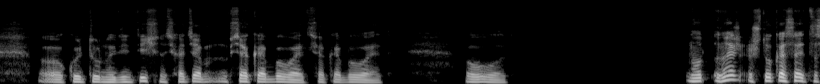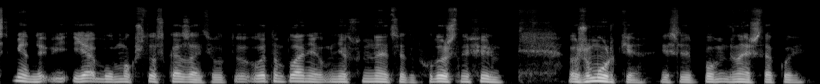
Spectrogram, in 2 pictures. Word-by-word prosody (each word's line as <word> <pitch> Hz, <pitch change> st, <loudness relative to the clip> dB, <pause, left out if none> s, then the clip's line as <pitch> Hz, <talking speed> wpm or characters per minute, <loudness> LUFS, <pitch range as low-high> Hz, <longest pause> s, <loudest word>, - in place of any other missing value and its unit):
э, 110 Hz, -1 st, -4 dB
культурной 120 Hz, -2 st, +1 dB
идентичностью. 115 Hz, +2 st, -3 dB
Хотя, 125 Hz, +2 st, +2 dB
м, 130 Hz, +1 st, -5 dB
всякое 130 Hz, -2 st, +2 dB
бывает, 110 Hz, -6 st, +1 dB
всякое 115 Hz, +2 st, -5 dB
бывает. 105 Hz, -3 st, -2 dB, 0.8 s
Вот. 115 Hz, -5 st, -1 dB, 1.8 s
Ну, 150 Hz, -3 st, +1 dB
вот 150 Hz, -, +2 dB
знаешь, 200 Hz, +7 st, +3 dB
что 165 Hz, +2 st, +1 dB
касается 160 Hz, -3 st, +4 dB
смены, 140 Hz, -4 st, 0 dB
и 135 Hz, -, -7 dB
и 135 Hz, -, -6 dB
я 145 Hz, +2 st, +3 dB
бы 125 Hz, -1 st, -1 dB
мог 125 Hz, -2 st, -3 dB
что 135 Hz, -, -2 dB
сказать? 115 Hz, -4 st, -1 dB
Вот, 110 Hz, -2 st, -6 dB
э, -, -, -7 dB
в 130 Hz, +2 st, -4 dB
этом 140 Hz, -2 st, 0 dB
плане 135 Hz, -5 st, +2 dB
мне 125 Hz, +1 st, -1 dB
вспоминается 125 Hz, -2 st, -1 dB
этот 105 Hz, -2 st, -8 dB
художественный 125 Hz, 0 st, +2 dB
фильм, 110 Hz, -5 st, -1 dB, 0.6 s
э, 120 Hz, -, +2 dB
"Жмурки", 115 Hz, -7 st, +4 dB
если 110 Hz, +1 st, -3 dB
пом 120 Hz, +4 st, -2 dB
знаешь 115 Hz, -3 st, +1 dB
такой. 105 Hz, -2 st, -3 dB
120 Hz, 145 wpm, -23 LUFS, 110-135 Hz, 1.8 s, касается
